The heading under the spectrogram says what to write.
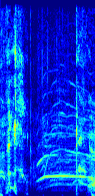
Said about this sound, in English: Oh, yeah, homie. That ain't a COVID cough. That just be a weed cough, yo. That's a bong cough. That's a bong cough, homies.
